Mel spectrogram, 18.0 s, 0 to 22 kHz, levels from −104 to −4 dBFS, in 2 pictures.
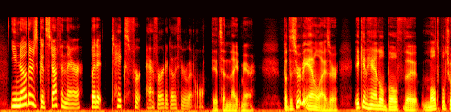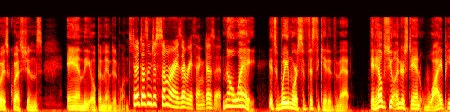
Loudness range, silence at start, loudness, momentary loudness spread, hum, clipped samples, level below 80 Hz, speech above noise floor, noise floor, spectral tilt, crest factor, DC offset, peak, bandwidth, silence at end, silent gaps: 10 LU; 0.1 s; -23 LUFS; 17 LU; none; under 0.1%; -44 dBFS; 28 dB; -52 dBFS; -5.5 dB/octave; 20 dB; under 0.1%; -2 dBFS; 12 kHz; 0 s; none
